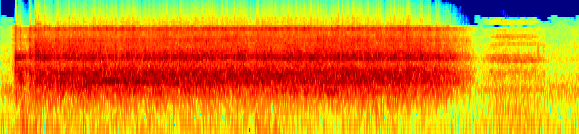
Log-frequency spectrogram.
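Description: Recorded applause from a presentation animation, played through the hall's speakers with a thin, cut-off top; one even burst that stops about three and a half seconds in.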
